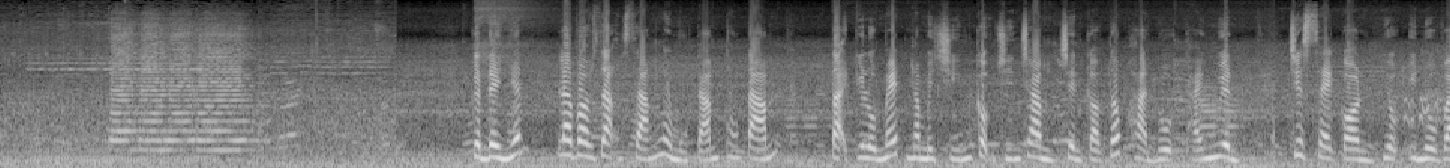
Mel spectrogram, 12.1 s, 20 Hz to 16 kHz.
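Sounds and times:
street traffic rumble: 0.0s - 12.0s
vehicle horn honk: 0.3s - 2.3s.

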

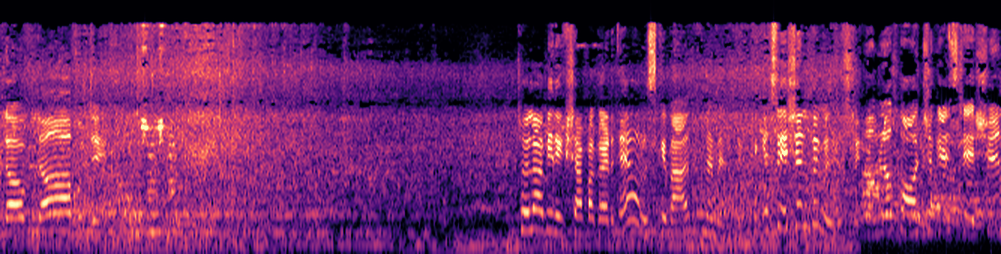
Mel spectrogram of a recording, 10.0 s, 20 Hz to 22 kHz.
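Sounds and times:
road vehicles passing: 0.0s - 9.6s.

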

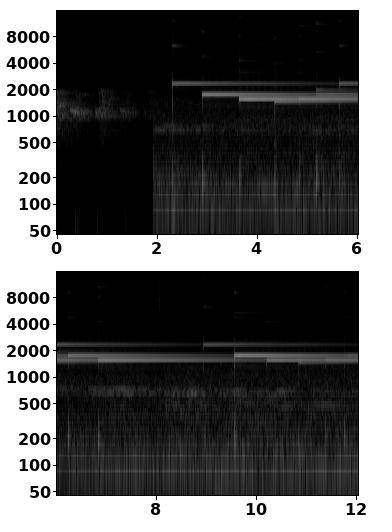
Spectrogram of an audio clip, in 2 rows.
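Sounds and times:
glockenspiel notes ringing: 2.0s - 12.0s.

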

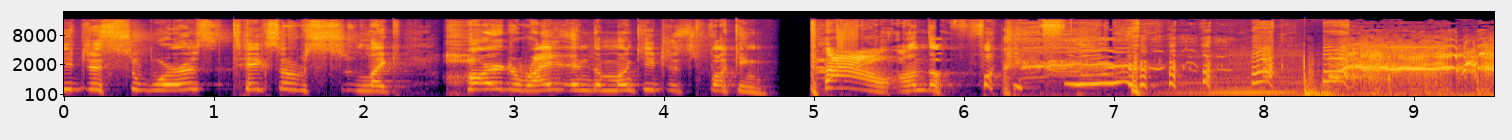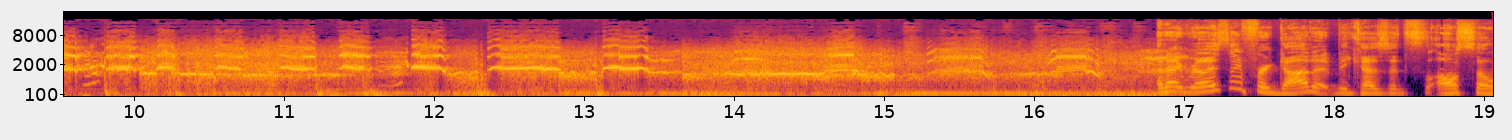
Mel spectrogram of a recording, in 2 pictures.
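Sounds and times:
background music: 6.4s - 17.2s
chimpanzee screeching: 6.6s - 16.8s
car tires skidding: 6.6s - 17.0s
car engine running: 7.1s - 17.0s.

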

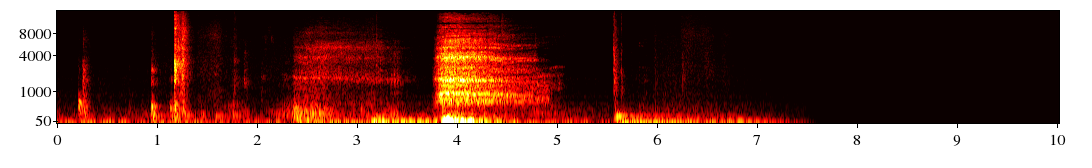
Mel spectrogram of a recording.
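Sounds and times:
person sighing heavily: 2.3s - 5.1s.

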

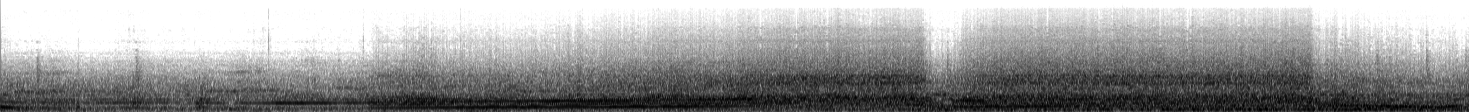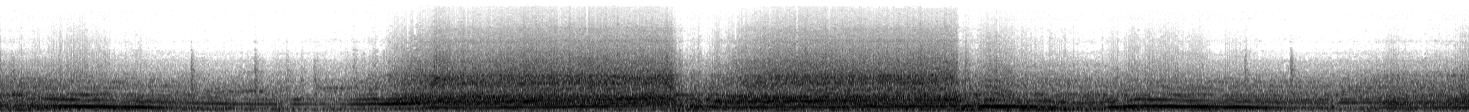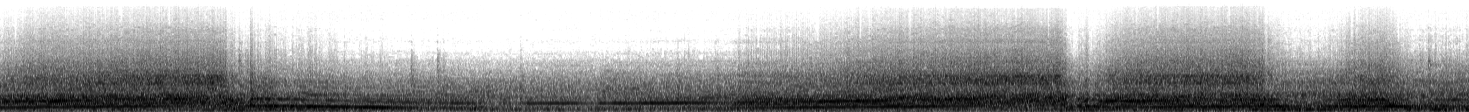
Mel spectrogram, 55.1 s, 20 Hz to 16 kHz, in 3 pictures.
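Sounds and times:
car engine revving while driven hard: 0.0s - 55.0s.

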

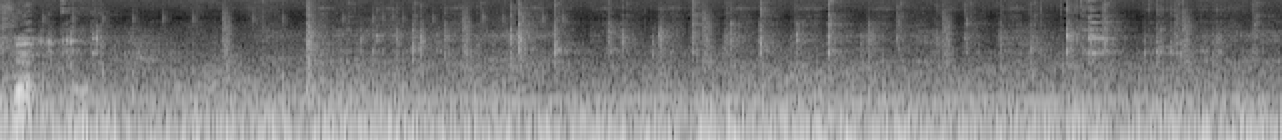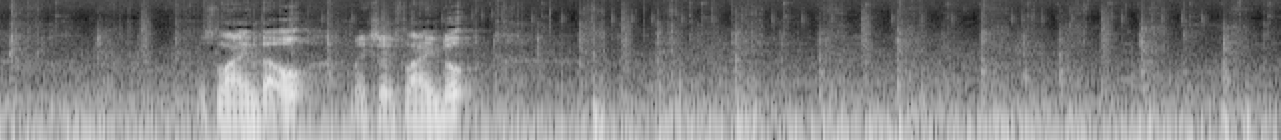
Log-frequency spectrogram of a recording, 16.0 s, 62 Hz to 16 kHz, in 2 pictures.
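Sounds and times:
metal jack clicking and clinking: 0.0s - 0.8s, 2.2s - 7.6s
low background hum: 0.0s - 16.0s.

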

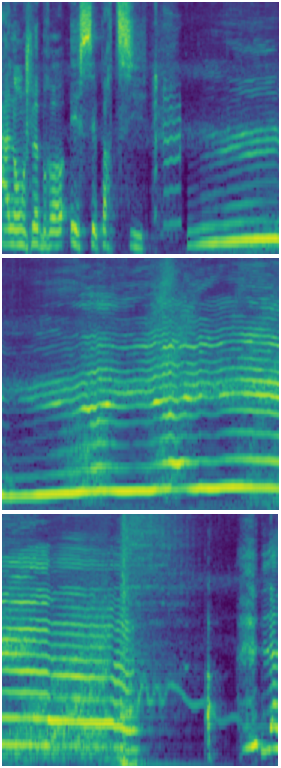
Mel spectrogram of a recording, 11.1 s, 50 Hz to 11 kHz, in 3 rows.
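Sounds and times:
man yelling long vowel: 3.2s - 9.3s.

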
